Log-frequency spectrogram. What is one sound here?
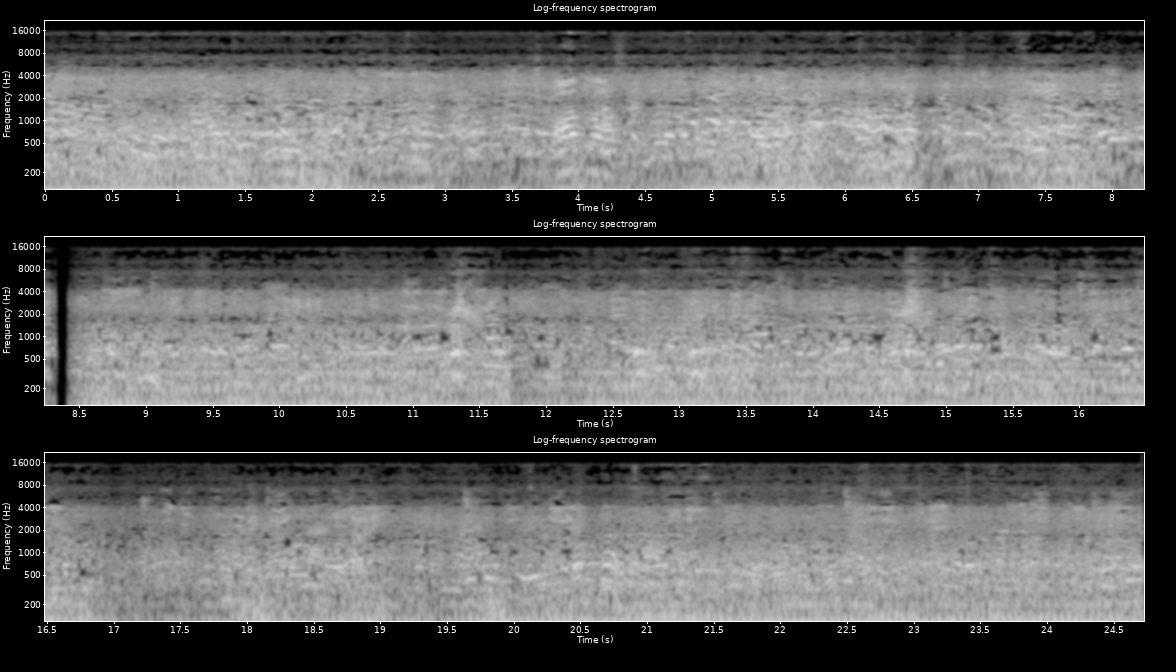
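A train rumbles along steadily.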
